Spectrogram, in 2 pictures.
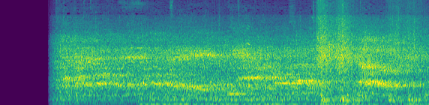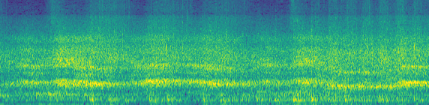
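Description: A large stadium crowd chants and sings loudly in unison.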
